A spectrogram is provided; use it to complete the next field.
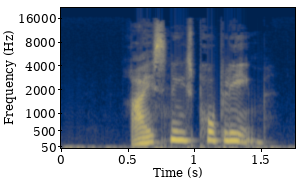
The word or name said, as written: rejsningsproblem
